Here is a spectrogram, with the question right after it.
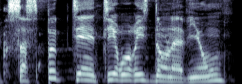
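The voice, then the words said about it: Weak put-on Québécois accent. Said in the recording (French): “On n'est pas hyper fort en accent québécois.”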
